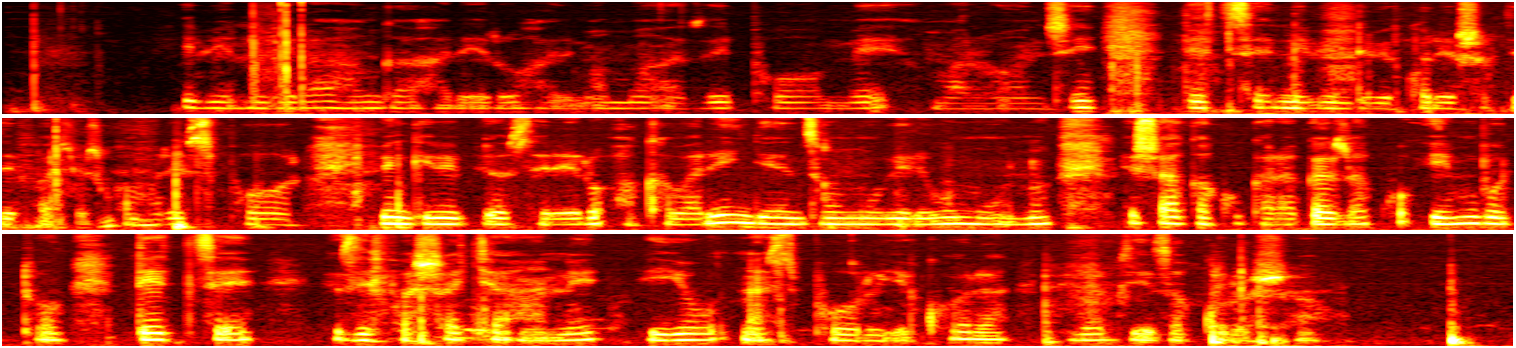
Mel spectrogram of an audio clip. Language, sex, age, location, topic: Kinyarwanda, female, 25-35, Huye, health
